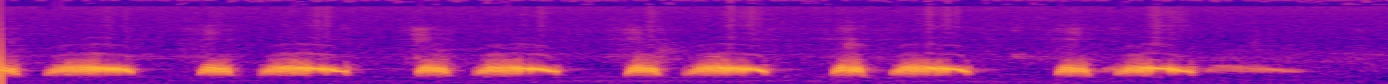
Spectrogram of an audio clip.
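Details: Decoy spotted dove kept in a cage, cooing 'thúc gù' style to provoke wild birds. A short hoot is followed by a longer, rounder coo, and the pair repeats steadily about once a second, six times, ending in a fading drawn-out note.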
